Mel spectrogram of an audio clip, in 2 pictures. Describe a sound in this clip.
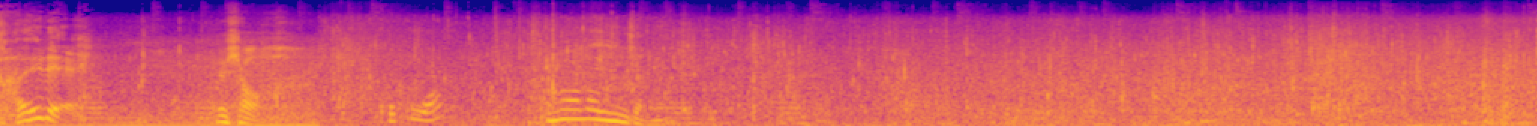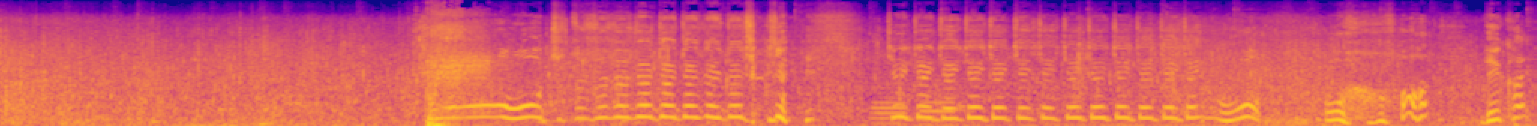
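Water laps gently against rocks.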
